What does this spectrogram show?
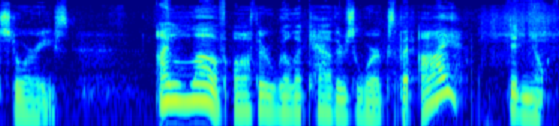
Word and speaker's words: Cather: Truman Capote knew her and pronounced her name as Cather. And so did I when I featured her work in, I'm looking it up, episode 271, The Burglar's Christmas. I said Cather then, but since then, everywhere I turn, it is pronounced Cather. So, I give in.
